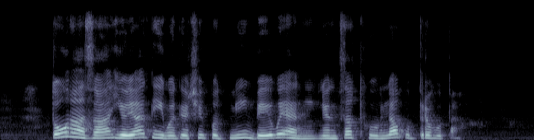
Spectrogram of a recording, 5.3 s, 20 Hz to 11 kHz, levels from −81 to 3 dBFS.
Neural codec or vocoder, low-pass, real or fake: autoencoder, 22.05 kHz, a latent of 192 numbers a frame, VITS, trained on one speaker; 9.9 kHz; fake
